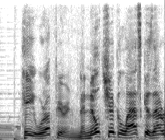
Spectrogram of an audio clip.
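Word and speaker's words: Ninilchik: with Terry Wickstrom hey we're up here in Manila chick Alaska is that right John all right you're pronouncing it right with John Baker of fish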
